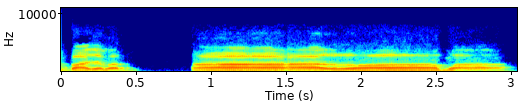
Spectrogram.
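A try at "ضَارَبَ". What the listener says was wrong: হ্যাঁ রটা টান হবে না সার রবা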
